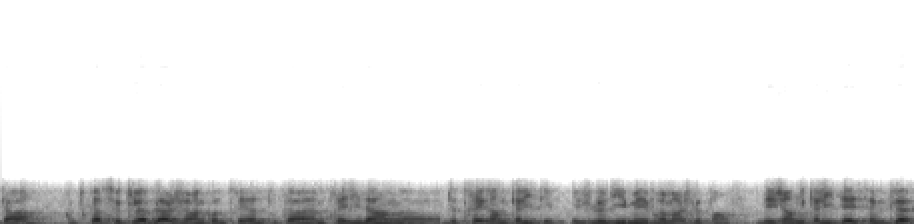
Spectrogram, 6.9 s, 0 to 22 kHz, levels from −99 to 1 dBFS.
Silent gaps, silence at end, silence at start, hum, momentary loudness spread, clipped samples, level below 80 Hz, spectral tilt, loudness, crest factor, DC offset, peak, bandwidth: none; 0 s; 0 s; none; 7 LU; under 0.1%; -60 dBFS; -11.5 dB/octave; -24 LUFS; 16 dB; under 0.1%; -6 dBFS; 4.2 kHz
